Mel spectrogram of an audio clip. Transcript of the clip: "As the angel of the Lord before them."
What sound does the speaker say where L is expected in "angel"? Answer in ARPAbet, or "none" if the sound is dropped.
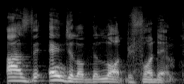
L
